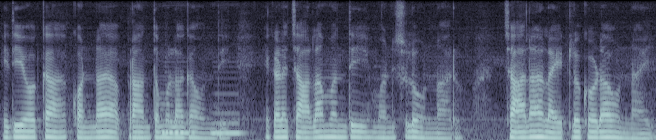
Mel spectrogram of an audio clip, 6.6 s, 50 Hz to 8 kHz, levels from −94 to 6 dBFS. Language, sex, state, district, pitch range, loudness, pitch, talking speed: Telugu, male, Andhra Pradesh, Visakhapatnam, 110-120 Hz, -19 LUFS, 115 Hz, 145 wpm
